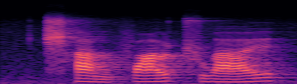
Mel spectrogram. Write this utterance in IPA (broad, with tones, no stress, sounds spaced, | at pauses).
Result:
ʈ͡ʂʰ a˨˩ n f ɑ˧˥ ʊ̯ ʈ͡ʂ w a˧˥ ɪ̯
